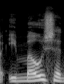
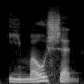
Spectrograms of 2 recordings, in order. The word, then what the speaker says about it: emotion: 好， emotion 这个字要特别注意，你有三种念法，你可以念成长母音 e emotion，或者是你可以念成短母音 i emotion，或者是你可以念成轻音 emotion，三种都是可以的。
